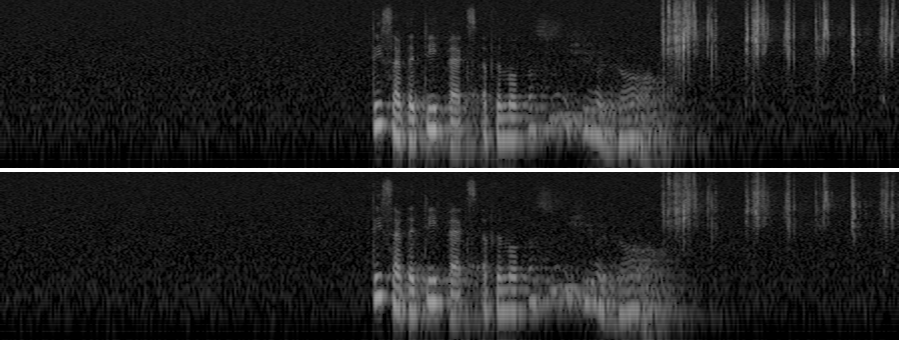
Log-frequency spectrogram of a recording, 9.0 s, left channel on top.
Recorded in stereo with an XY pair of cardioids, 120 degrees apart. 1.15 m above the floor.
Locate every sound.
3.7 s a woman speaking: 10° left, 1.8 m
5.3 s a woman speaking: 30° left, 5.5 m
6.6 s chewing: 45° left, 0.9 m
